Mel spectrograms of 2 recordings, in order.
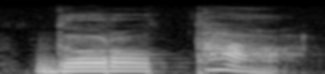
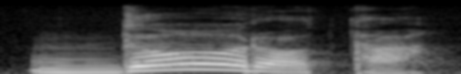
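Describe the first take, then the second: First: The stress is on the last syllable. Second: The stress is on the first syllable. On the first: "Nie na ta, bo wtedy to brzmiałoby Dorota" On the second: "Nie na do, wtedy to brzmiałoby Dorota, ale po polsku tak nie jest"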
